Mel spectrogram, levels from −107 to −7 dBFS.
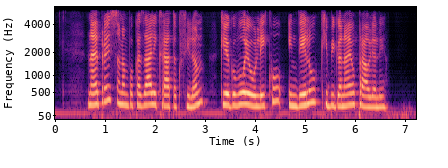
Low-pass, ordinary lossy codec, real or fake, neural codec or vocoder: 5.4 kHz; none; fake; codec, 16 kHz, 4 kbps, X-Codec, HuBERT features, trained on balanced general audio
